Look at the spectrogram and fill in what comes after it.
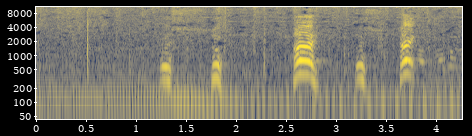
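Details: Cattle on a farm, mother cows entering the barn while their calves stay outside: a handful of short, arched, tonal calls rise and fall, spaced irregularly over a few seconds after a low background hum.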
